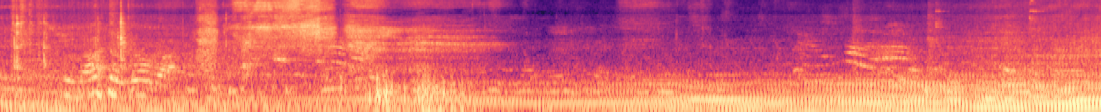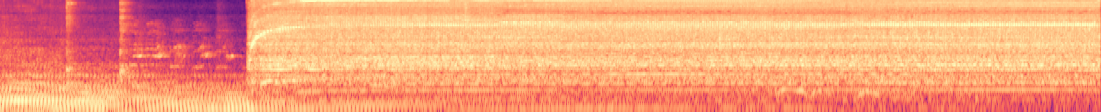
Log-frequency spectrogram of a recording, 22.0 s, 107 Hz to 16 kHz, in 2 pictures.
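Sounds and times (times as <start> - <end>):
angle grinder whining: 13.5 - 22.0.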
